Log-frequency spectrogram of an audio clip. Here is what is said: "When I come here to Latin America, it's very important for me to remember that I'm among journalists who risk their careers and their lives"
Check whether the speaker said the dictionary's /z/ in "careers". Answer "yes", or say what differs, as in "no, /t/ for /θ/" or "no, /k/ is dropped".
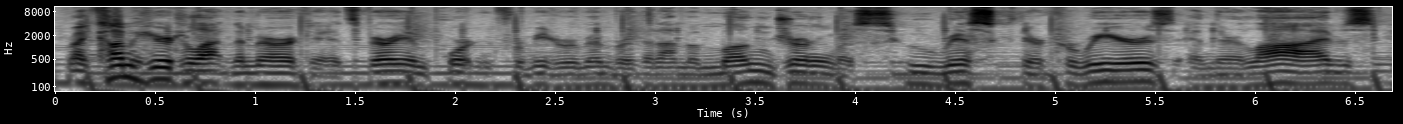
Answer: yes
